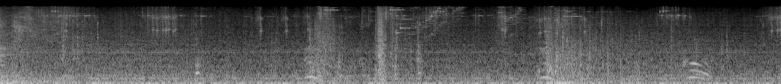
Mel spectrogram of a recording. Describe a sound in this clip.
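Small plastic pieces clatter and scatter as objects break apart.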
